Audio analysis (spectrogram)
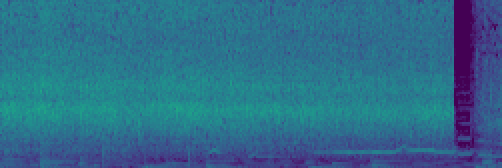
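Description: Onions and green chillies fry with beans in a pan, a steady close sizzle with rhythmic stirring scrapes, no talk, ending in a brief pause.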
